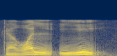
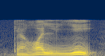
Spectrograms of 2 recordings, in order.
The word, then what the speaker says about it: كغلي: كذلك ننبه إلى في الآية 46 إلى قوله تعالى كغلي الحميم، كغلي كغلي، الياء هنا مكسورة وتحتاج إلى عناية وبذل للمجهود في نطقها نطقا صحيحا، ويزداد الأمر صعوبة عند الوقف، فإذا وقفنا مثلا على هذه الكلمة لأي سبب نقول كغلي كغلي كغلي، ولاحظوا أنني أتيت بالياء ووضحتها وحافظت على سكون اللام فلم أكسرها، لم أقل كغلي كغلي غلي وكسرت، لا خطأ، كغلي كغلي كغلي هكذا.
